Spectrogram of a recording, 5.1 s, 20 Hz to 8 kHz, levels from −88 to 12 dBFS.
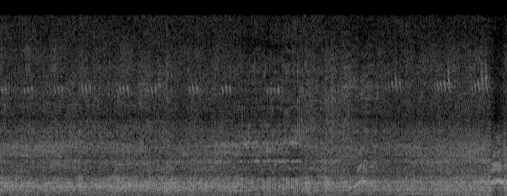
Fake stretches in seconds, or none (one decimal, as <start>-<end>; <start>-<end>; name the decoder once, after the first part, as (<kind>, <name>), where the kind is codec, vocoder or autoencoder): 2.4-3.0 (vocoder, HiFi-GAN)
